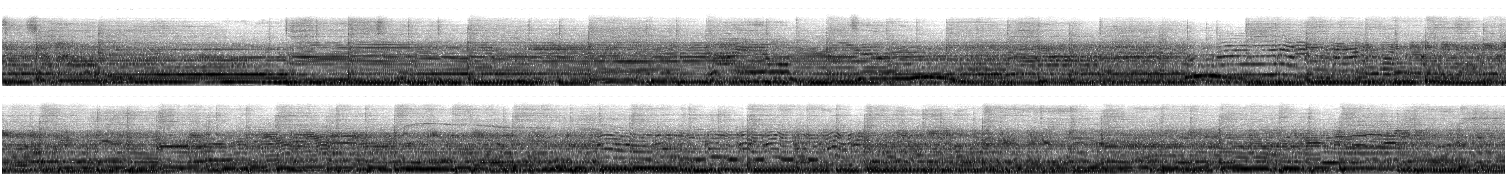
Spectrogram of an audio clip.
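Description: Live rock band playing a song: electric guitar, bass guitar and drums, with some singing.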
